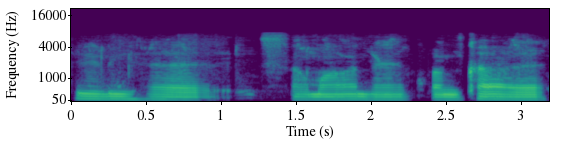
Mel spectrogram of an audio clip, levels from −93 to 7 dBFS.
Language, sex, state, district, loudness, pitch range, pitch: Hindi, male, Jharkhand, Sahebganj, -27 LUFS, 100-105 Hz, 100 Hz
